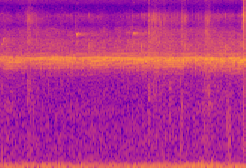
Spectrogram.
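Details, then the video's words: Crickets in a remote canyon in Colombia, heard loudly while hiking down toward the river: a steady, unbroken high-pitched trilling drone, with footsteps crunching underneath. "You can hear the crickets, I'm sure, in the background."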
